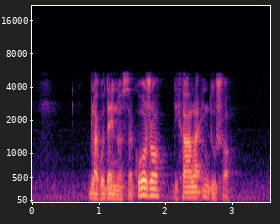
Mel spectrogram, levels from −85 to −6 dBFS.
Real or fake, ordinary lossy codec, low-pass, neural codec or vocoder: real; none; 5.4 kHz; none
